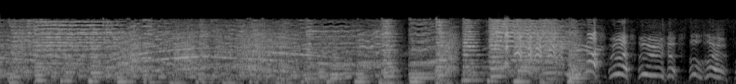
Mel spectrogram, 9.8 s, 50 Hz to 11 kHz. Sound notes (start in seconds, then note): 6.5 laughs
